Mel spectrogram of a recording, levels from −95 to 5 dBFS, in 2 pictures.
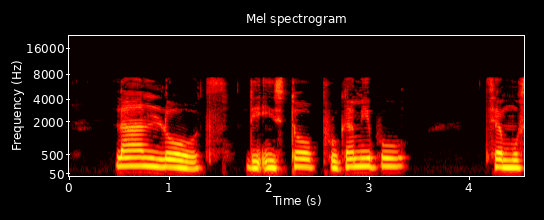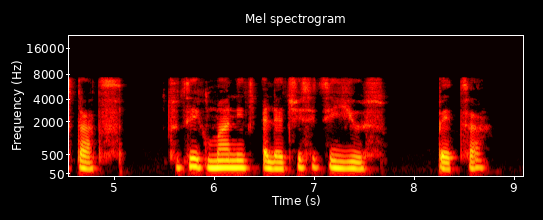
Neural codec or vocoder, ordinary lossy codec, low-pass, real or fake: none; none; 7.2 kHz; real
